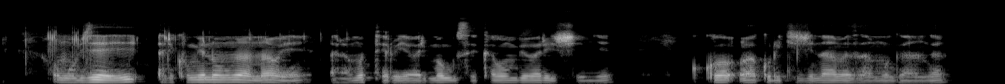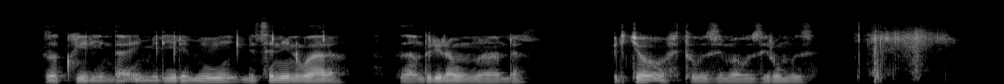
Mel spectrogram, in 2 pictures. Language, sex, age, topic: Kinyarwanda, male, 25-35, health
